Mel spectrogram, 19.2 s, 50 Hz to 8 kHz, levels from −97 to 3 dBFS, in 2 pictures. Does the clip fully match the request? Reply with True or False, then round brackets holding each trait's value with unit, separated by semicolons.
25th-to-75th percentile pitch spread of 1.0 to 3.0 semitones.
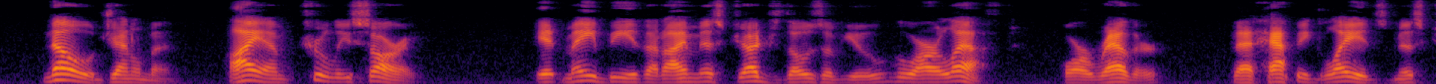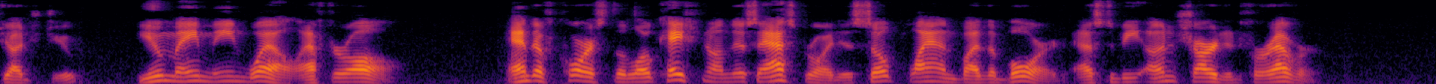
False (3.7 semitones)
